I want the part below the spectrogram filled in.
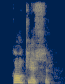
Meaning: first-person singular imperfect subjunctive of conclure
- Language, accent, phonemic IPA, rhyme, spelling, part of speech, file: French, Canada, /kɔ̃.klys/, -ys, conclusse, verb, LL-Q150 (fra)-conclusse.wav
